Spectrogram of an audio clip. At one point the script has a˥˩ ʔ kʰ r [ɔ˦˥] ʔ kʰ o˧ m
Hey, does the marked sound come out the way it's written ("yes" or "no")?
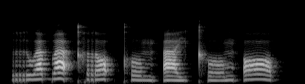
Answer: yes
